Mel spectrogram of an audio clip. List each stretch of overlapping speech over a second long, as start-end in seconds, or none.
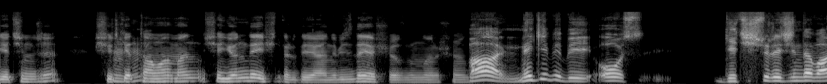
none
